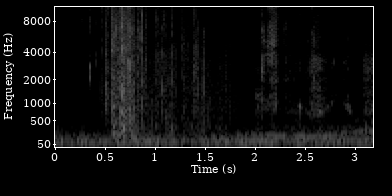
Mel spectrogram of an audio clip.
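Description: Crunchy, salty crackers are eaten in a video game, giving a close, dry crunching and chewing sequence with several bites over a few seconds.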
